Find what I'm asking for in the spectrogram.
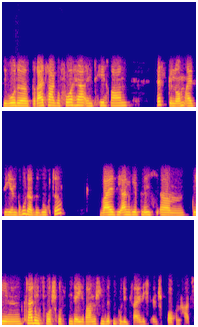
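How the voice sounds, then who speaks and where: Here is a woman with a plain, everyday voice and a fairly low pitch. She keeps a moderate pace and fairly even intonation. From Germany, Hannover. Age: 20s. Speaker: activist and student. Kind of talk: casual interview.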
